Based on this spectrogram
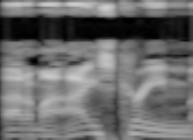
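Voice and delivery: normal talking voice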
